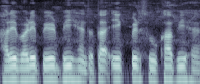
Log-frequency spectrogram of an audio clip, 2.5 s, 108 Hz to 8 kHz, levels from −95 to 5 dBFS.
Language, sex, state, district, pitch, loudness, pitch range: Hindi, male, Haryana, Charkhi Dadri, 135 Hz, -17 LUFS, 125-135 Hz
